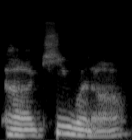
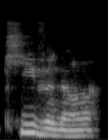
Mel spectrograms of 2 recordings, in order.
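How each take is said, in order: First: The middle consonant is pronounced as a W. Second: The middle consonant is pronounced as a V.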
